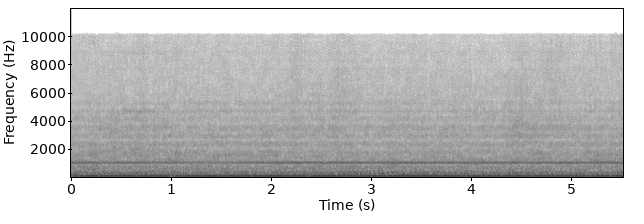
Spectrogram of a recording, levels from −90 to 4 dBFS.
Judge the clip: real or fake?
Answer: fake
